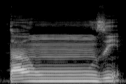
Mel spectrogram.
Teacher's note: ketika tang berarti tempelkan ujung lidah ke ujung gigi bawah. Tangzi 2 harakat baca lul karena tidak tasydid, baca alif lamnya. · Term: samar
